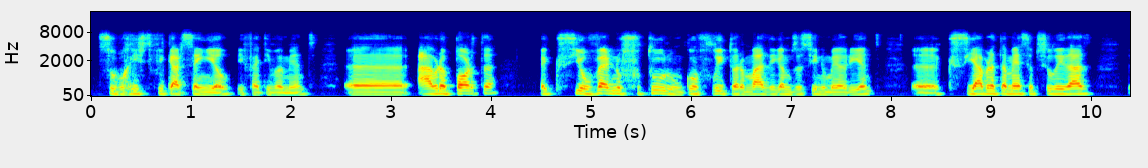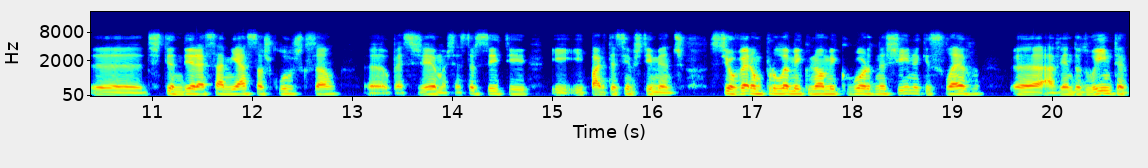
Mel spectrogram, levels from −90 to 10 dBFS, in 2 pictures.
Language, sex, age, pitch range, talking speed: Portuguese, male, 20-39, 110-140 Hz, 195 wpm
